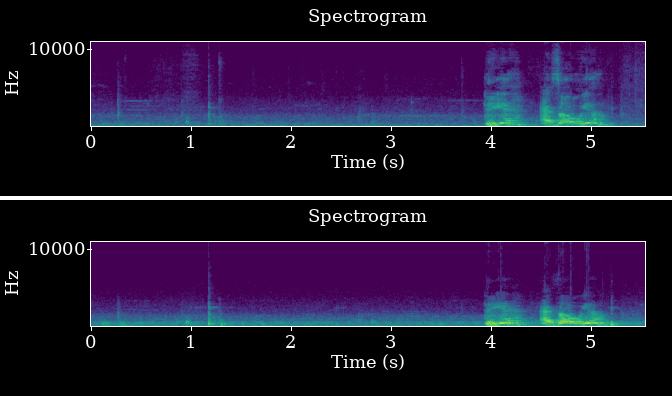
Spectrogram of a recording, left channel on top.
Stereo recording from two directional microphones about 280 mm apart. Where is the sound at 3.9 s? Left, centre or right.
Left.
